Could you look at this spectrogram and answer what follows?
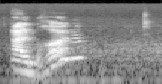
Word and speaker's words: Halbronn: Et donc, Albron, c'est une tentative de prononciation masculine de la forme EI, Heilbron, H-E-I-L, qui renvoie à Heilen, Heili, etc., qui veut dire guérir, etc.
